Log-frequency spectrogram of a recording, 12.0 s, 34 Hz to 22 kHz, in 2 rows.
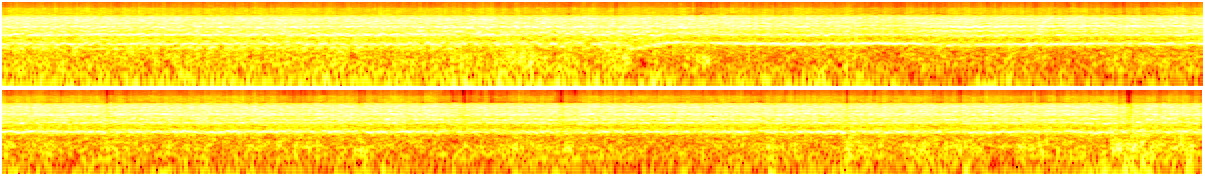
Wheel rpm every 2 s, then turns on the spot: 190, 200, 230, 230, 230, 230.
none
